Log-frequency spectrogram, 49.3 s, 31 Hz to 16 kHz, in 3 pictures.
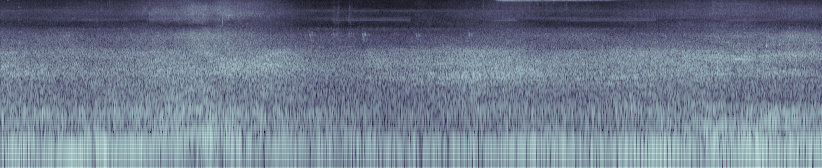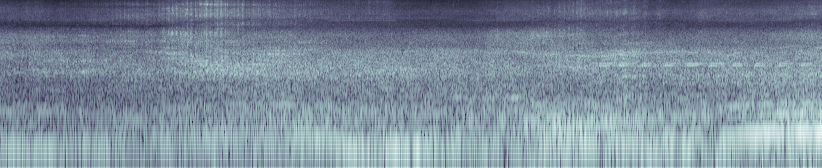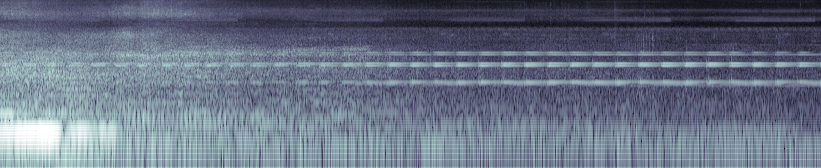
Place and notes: Xuejin Rd., Wujie Township - At railroad crossing
In front of the railroad crossing, Traffic Sound
Sony PCM D50+ Soundman OKM II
